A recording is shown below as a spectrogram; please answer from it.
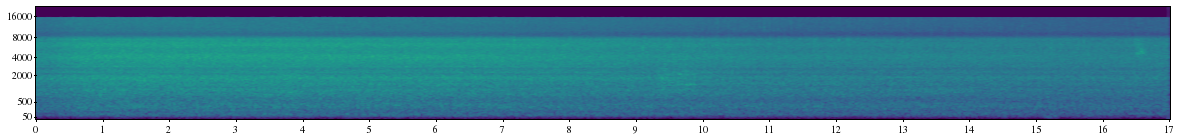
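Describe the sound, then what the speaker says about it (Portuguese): Heavy rain pours onto clay roof tiles in a constant, even hiss and patter that holds steady and loud for the whole stretch, fading only slightly toward the end, with no talking. "Muita chuva, muita chuva."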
